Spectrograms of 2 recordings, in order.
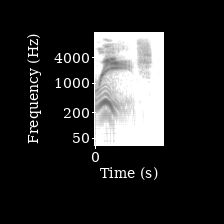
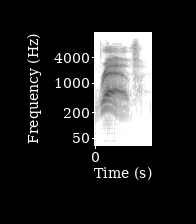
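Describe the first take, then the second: First: The vowel is a long 'ee', as in 'reeve'. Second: The vowel is a short 'e', as in 'rev'. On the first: This is the pronunciation Americans tend to use. The speaker calls it wrong. "not Reeve" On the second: This follows the original French pronunciation. The speaker calls it right. "It's meant to be Rev"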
